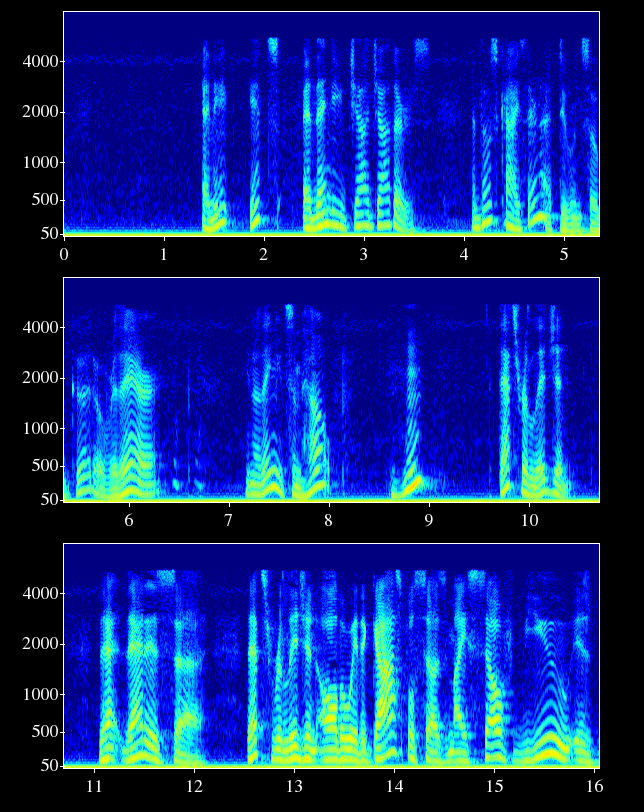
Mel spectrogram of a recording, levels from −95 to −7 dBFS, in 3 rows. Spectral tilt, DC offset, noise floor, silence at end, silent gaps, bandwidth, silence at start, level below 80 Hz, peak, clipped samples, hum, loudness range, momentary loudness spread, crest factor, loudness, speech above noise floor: -6 dB/octave; 0.7%; -72 dBFS; 0 s; none; 5.6 kHz; 1.05 s; -66 dBFS; -24 dBFS; under 0.1%; none; 6 LU; 11 LU; 22 dB; -45 LUFS; 28 dB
